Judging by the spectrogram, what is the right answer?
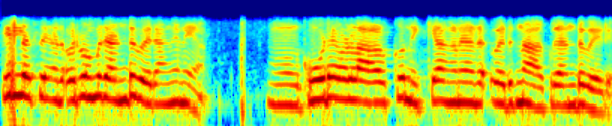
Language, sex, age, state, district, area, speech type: Malayalam, female, 18-30, Kerala, Kottayam, rural, conversation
